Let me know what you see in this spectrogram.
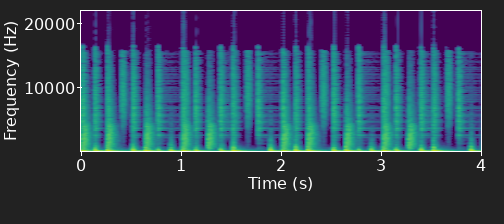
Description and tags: drumloop pattern made with reaktor ensemble drumscobenz c400.
greetings from berlin city!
